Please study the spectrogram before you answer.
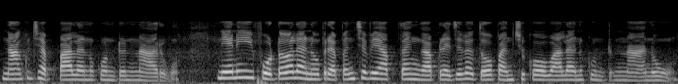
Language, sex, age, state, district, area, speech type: Telugu, female, 18-30, Andhra Pradesh, Konaseema, urban, spontaneous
